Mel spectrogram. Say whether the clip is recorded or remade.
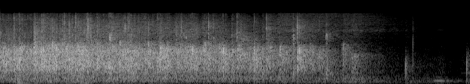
recorded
